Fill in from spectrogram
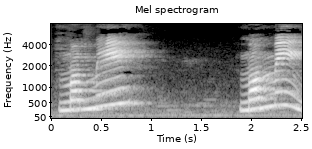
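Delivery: calling out. Acted. Calling mother from another room.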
